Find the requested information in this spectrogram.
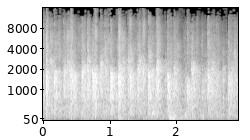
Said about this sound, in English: So if we give them a round of applause, because they were a great panel.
